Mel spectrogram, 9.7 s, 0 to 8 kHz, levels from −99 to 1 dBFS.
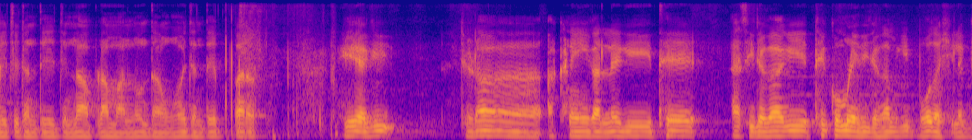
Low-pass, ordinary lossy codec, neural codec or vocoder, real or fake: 7.2 kHz; none; none; real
